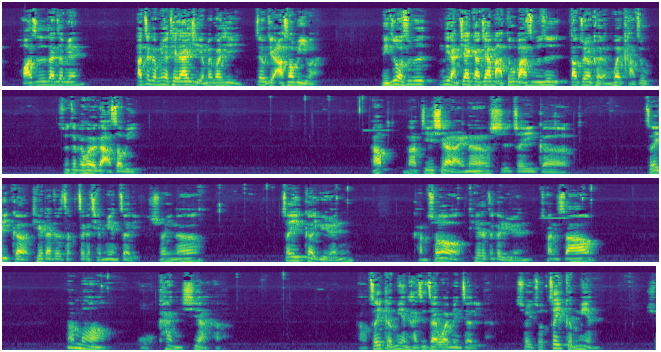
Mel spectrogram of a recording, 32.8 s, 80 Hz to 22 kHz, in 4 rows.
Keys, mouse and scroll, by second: 8.9-9.3 scroll down 2, 9.8-10.1 scroll down 2, 11.5 shift+middle click, 12.3 shift+middle click, 13.0 ctrl+1, 17.6 super+2, 18.4 super+scroll up 3, 19.4 shift+middle click, 20.5 click, 22.1 ctrl+click, 23.6 click, 25.8 click, 26.3 scroll up 1, 27.5 shift+middle click, 28.5 shift+scroll up 1, 30.7-31.0 scroll down 1, 31.4 click, 32.0 scroll down 1, 32.4 middle click.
